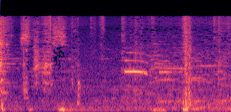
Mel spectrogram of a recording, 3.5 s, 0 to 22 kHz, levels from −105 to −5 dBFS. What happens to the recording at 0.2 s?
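The sound pumps and thins, held parts sinking by about 15 dB while attacks pass. A noise suppressor applied to music or sounds, active throughout, treats sustained content as noise.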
